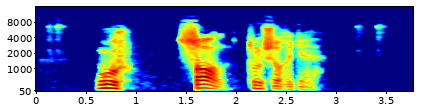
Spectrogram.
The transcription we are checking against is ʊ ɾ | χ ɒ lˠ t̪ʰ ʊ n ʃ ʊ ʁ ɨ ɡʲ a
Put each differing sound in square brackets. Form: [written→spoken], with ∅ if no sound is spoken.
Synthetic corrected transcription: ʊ ɾ | [χ→s] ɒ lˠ t̪ʰ ʊ [n→m] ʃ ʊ ʁ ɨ ɡʲ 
